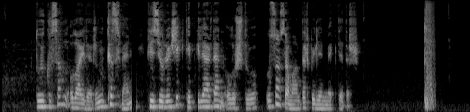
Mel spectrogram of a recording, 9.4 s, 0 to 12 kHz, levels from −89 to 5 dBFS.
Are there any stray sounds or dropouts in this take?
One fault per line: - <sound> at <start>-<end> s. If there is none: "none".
- dropout at 2.6-2.7 s
- cough at 8.5-8.7 s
